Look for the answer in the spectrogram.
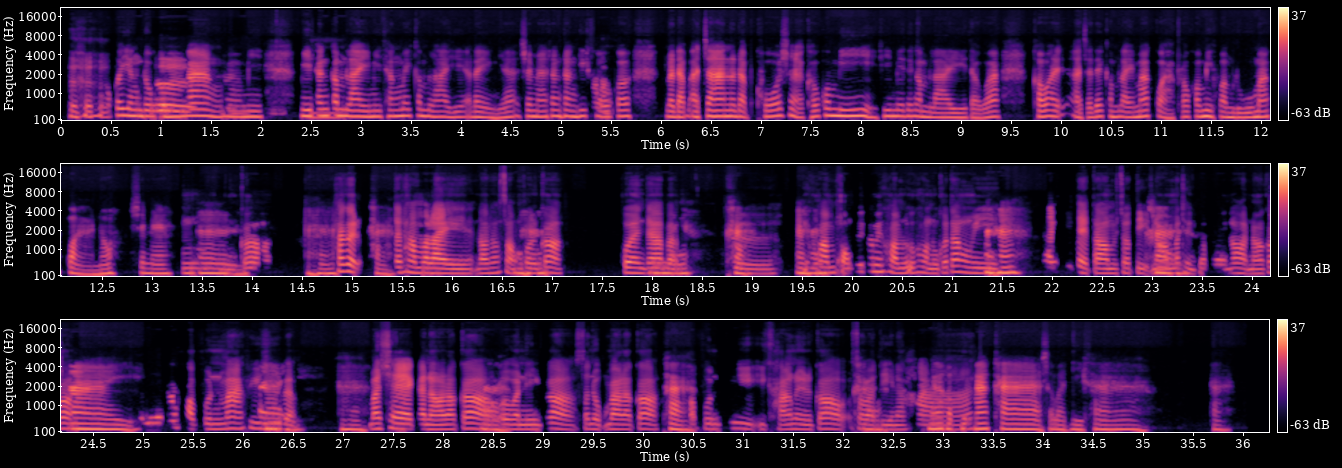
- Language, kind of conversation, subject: Thai, unstructured, คุณคิดว่าบทเรียนชีวิตที่สำคัญที่สุดที่คุณเคยเรียนรู้คืออะไร?
- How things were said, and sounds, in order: chuckle; distorted speech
